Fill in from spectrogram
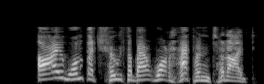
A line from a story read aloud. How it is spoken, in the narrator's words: barked Uncle Vernon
